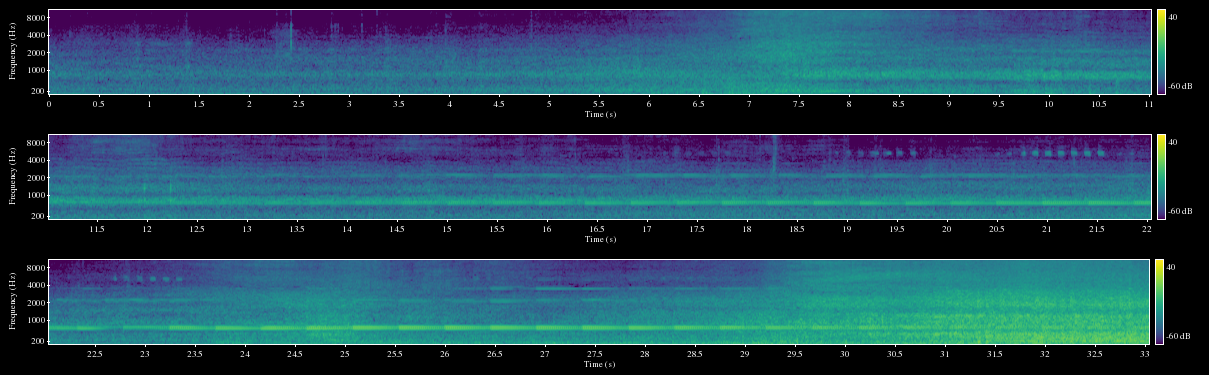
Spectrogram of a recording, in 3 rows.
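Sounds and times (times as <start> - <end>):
train passing: 0.0 - 33.0
pulsing ringing tone: 12.4 - 30.6.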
